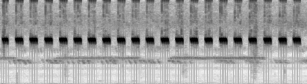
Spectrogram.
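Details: Shrill, clipped chirps from a cricket at night, about four a second in a regular beat, with a faint whining tone and a dull low hum behind.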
